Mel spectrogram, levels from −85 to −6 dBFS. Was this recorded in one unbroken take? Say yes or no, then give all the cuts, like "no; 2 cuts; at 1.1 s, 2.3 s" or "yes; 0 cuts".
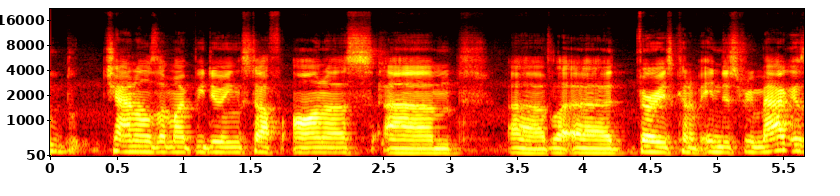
no; 1 cut; at 3.7 s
